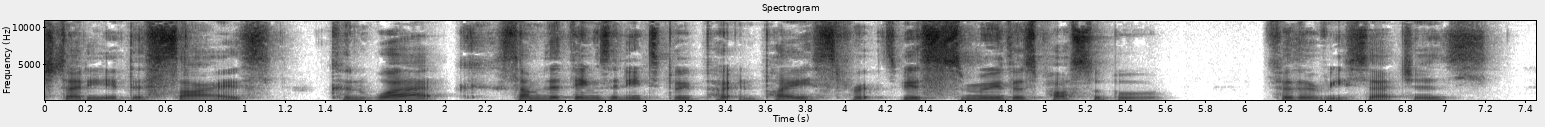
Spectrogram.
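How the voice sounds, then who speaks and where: A woman speaks in a British accent with a very deep, low pitch and ordinary pitch variation. The recording is very clean, with a silent background. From UK. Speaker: neuroscience postdoc. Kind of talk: interview conversation.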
